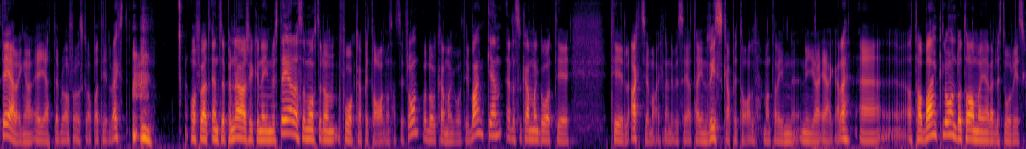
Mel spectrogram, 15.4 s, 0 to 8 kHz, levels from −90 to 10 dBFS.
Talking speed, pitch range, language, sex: 230 wpm, 115-150 Hz, Swedish, male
